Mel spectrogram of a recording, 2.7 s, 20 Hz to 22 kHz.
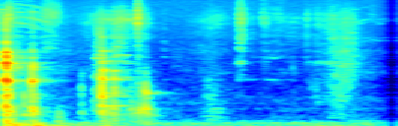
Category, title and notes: Music > Solo instrument
Marimba Loose Keys Notes Tones and Vibrations 33-001
block, foley, fx, keys, loose, marimba, notes, oneshotes, perc, percussion, rustle, thud, tink, wood, woodblock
